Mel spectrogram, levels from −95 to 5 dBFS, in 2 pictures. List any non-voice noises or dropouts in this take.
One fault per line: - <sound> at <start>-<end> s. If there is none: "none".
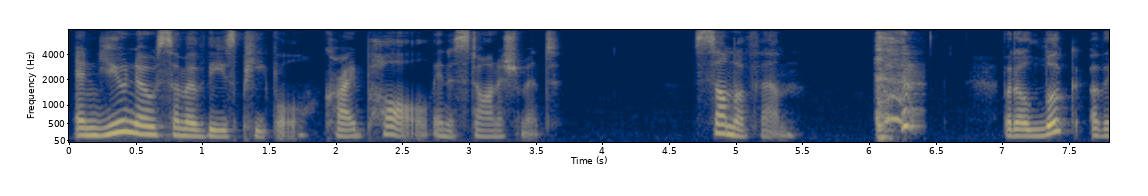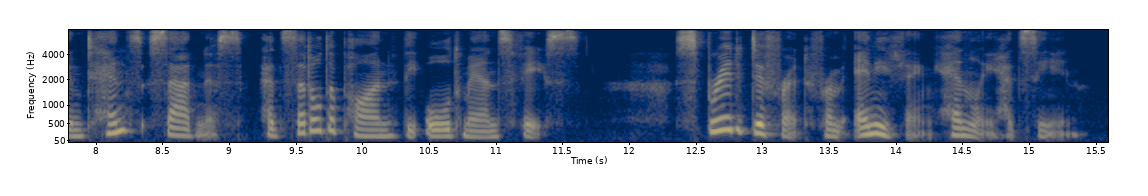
- cough at 6.0-6.4 s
